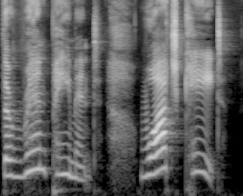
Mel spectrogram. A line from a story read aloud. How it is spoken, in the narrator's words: I shouted to Aaron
